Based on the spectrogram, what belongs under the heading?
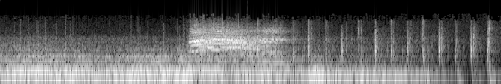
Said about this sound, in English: It was then, as the first flash of summer lightning cast the city in livid silhouette against the sky, and thunder spoke in the distance.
